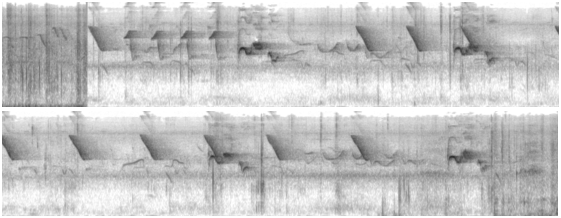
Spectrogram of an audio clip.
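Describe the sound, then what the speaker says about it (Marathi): Birds call in a monsoon forest on the Padargad trek: a repeated series of sharp, descending whistled notes, each about a second apart, fairly clear over a steady background hiss, with no voices. "आपण जंगलामध्ये कोणते कोणते पक्षी असतात त्यांच्या आवाजावरून आपल्याला कळतं की हा कोणता पक्षी."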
